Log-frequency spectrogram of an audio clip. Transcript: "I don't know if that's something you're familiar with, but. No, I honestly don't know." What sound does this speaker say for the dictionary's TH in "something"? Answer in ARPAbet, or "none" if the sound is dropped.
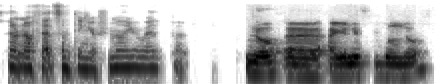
TH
